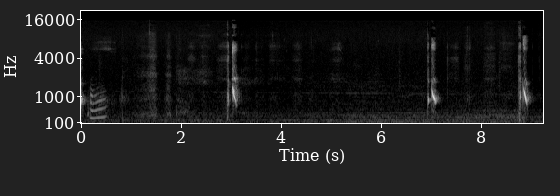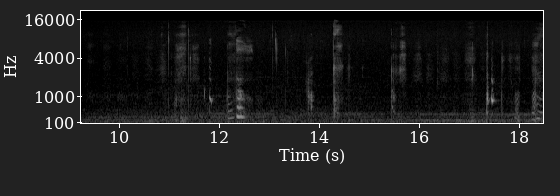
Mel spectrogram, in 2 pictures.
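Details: Infant with recurrent hiccups, not distressed, gives three sharp, brief hiccups a few seconds apart with soft babbling and small vocal noises between: infant hiccups.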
